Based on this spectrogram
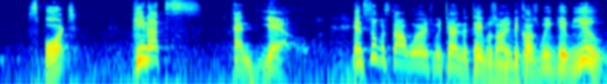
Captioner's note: none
